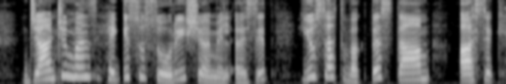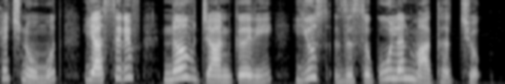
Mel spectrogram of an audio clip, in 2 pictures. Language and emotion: Kashmiri, neutral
